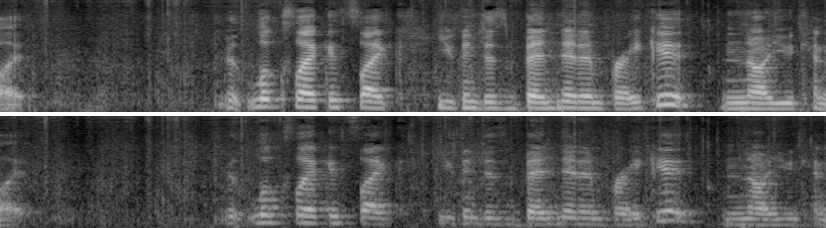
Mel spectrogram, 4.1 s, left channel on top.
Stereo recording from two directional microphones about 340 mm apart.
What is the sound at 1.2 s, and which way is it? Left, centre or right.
Speech, left.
